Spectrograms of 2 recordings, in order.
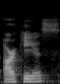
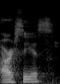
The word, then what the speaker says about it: Arceus: It's Arceus, not Arceus. I believe it's Arceus.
